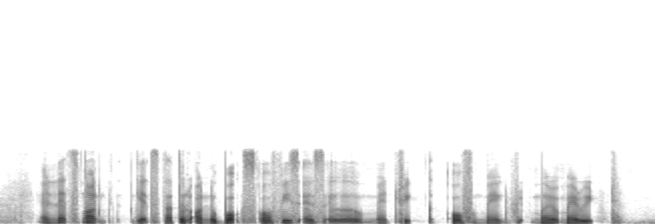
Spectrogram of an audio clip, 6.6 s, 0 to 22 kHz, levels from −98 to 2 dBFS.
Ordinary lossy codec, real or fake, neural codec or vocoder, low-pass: none; real; none; 7.2 kHz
